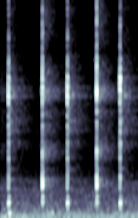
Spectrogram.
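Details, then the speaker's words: Welpro welding machine control board after restoring power to the relay: crisp, evenly spaced clicks, about six in under two seconds. The relay is pulling in normally. "The relay will make a loud noise. You can hear it."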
